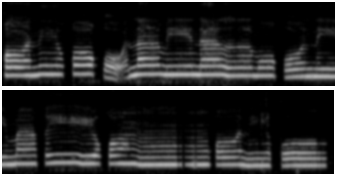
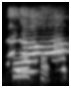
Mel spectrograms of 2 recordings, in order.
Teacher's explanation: Kan ini dengung tebal ya. Mulutnya tidak ditarik. Terus mantulnya mantul tebal. Kenapa? Karena kof huruf tebal. Dengungnya dengung tebal.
